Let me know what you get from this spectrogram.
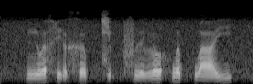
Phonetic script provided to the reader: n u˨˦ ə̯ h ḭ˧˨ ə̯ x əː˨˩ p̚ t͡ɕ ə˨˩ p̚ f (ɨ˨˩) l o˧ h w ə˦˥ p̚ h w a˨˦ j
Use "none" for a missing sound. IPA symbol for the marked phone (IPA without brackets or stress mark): ɨ˨˩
